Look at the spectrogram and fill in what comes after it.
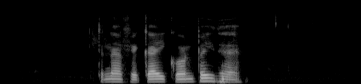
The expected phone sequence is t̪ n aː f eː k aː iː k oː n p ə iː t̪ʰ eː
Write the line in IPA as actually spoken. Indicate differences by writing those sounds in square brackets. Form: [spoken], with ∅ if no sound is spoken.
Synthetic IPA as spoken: t̪ n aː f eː k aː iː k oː n p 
